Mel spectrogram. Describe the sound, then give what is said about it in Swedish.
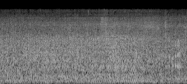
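A steady, dense rumble of a traffic queue on a motorway made up entirely of Norwegian cars, with engines droning and idling. The noise holds at an even, fairly loud level throughout, with no voices. “Det är kö helt fram motorvägen och i kön är det enbart norska bilar.”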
